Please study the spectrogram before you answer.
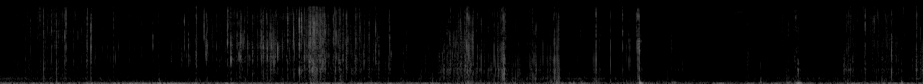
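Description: A heap of multicolored Playfoam, foam beads held in a sticky binder, is squeezed and pulled apart by fingers. The result is a quiet, continuous run of bright, dense crackling and tearing sounds, with a few sharper snaps standing out near the end.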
